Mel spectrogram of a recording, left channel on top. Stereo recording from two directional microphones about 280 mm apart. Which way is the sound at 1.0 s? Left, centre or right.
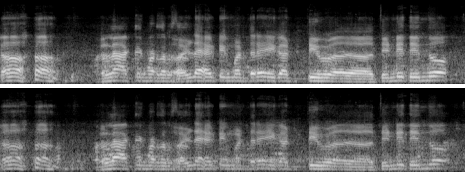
Centre.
